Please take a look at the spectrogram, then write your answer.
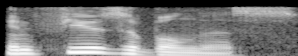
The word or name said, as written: infusibleness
